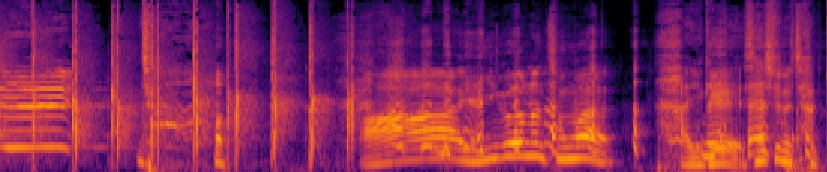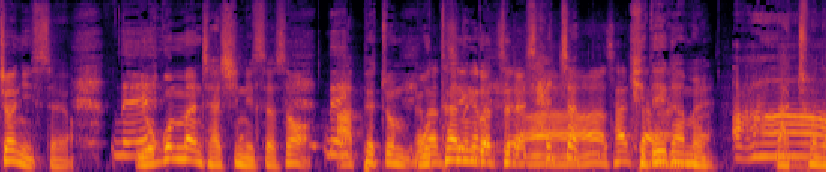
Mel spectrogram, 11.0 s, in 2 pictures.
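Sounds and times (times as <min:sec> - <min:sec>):
audience clapping: 0:00.0 - 0:02.8
speech: 0:00.9 - 0:01.7, 0:02.4 - 0:11.0
laughter: 0:02.3 - 0:09.8.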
